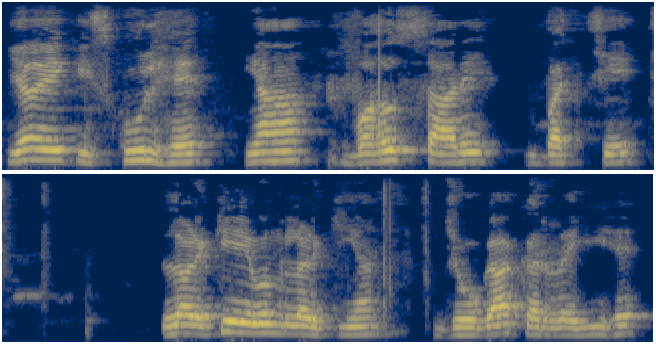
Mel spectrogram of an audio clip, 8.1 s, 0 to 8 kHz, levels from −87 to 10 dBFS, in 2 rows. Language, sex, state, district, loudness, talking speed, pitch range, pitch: Hindi, male, Bihar, Saran, -16 LUFS, 110 wpm, 145-175 Hz, 155 Hz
